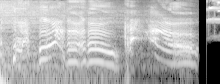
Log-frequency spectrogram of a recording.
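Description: A baby laughing: several short giggles in a row, each falling in pitch, with no music behind them.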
